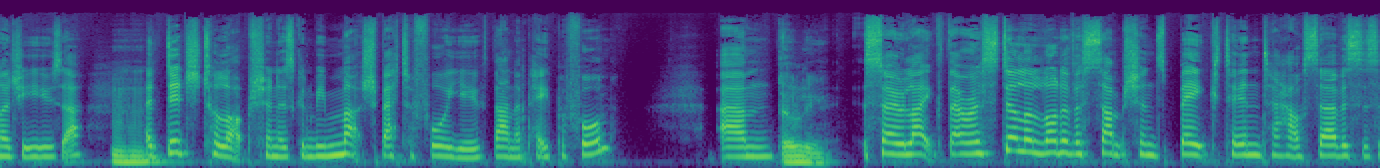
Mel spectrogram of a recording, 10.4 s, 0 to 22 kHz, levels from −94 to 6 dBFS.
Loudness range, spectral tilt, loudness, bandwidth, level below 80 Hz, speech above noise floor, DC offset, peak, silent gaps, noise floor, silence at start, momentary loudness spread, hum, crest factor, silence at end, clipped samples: 4 LU; -3.5 dB/octave; -17 LUFS; 17 kHz; -58 dBFS; 35 dB; under 0.1%; -4 dBFS; none; -53 dBFS; 0 s; 6 LU; none; 16 dB; 0 s; under 0.1%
